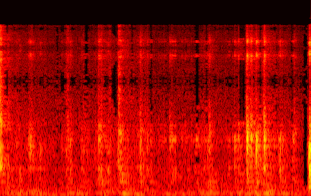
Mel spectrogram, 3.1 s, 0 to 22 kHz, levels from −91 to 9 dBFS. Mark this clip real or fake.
real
